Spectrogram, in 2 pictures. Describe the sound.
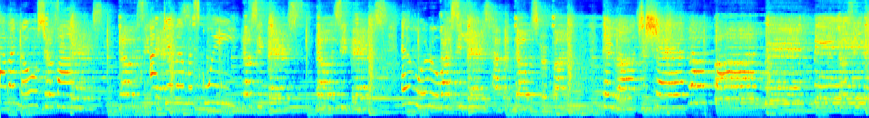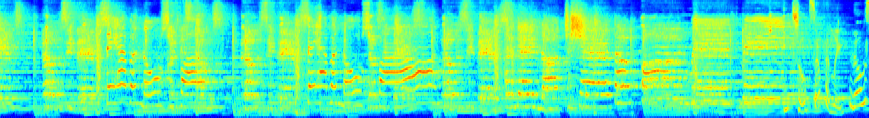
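A bouncy toy-commercial theme song plays loud for about half a minute, with a singing voice over a busy, steady backing of instruments.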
